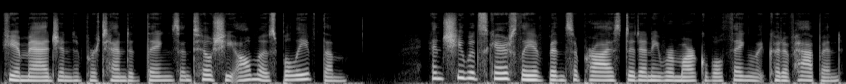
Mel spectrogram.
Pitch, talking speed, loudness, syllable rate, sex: 195 Hz, 175 wpm, -17 LUFS, 5.8 syllables/s, female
